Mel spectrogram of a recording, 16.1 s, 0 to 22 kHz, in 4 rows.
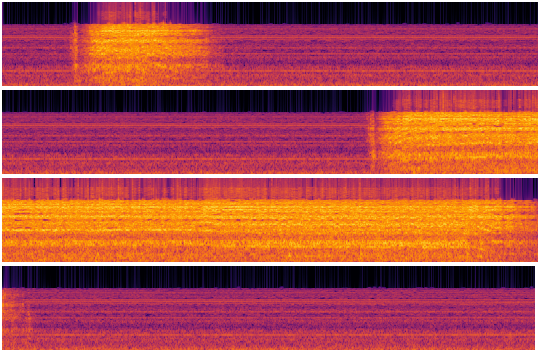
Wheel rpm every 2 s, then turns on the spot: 30, 0, 0, 80, 230, 200, 10, 0.
none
